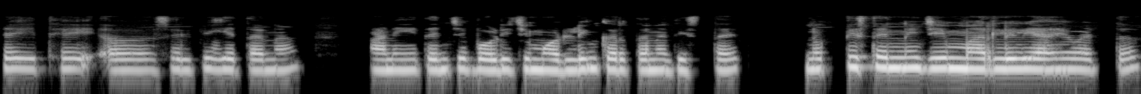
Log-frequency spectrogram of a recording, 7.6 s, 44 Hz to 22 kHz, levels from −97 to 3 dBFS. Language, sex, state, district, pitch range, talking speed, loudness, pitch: Marathi, female, Maharashtra, Aurangabad, 215-235 Hz, 140 wpm, -18 LUFS, 225 Hz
